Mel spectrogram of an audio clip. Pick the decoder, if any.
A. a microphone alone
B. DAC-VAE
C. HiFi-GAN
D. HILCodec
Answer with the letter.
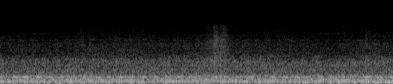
A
